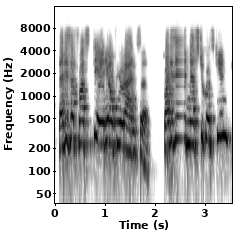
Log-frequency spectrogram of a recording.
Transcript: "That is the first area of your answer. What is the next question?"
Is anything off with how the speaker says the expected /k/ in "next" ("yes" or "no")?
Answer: yes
